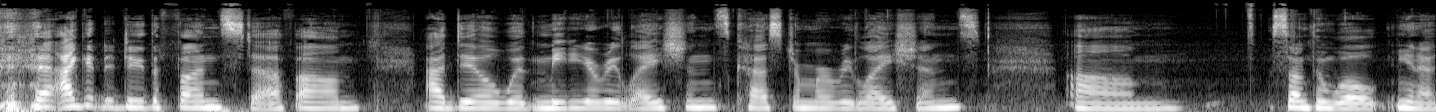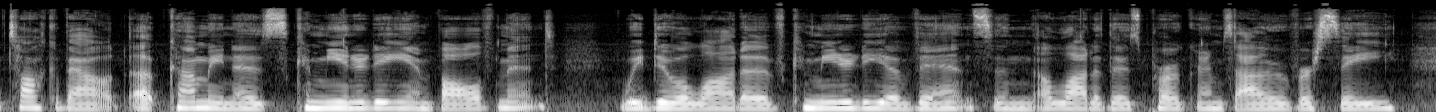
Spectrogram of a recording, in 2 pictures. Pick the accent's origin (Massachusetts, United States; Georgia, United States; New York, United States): Georgia, United States; Augusta; I grew up in the Augusta area in Columbia County. So born and raised here. Never went anywhere. Went to high school at Greenbrier High School. Then I went to college at Augusta State University.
